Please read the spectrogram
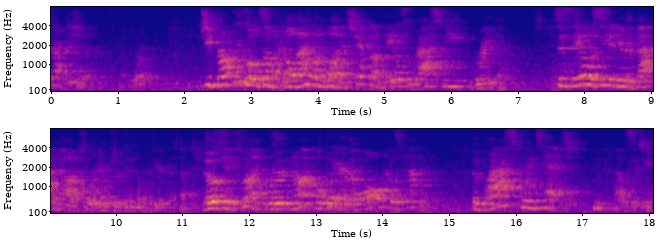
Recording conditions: poor sound quality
